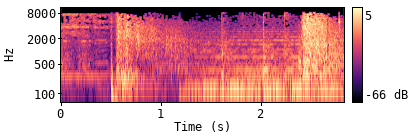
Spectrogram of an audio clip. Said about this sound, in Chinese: 几个月之后，克丘村枪声四起，凌晨2点，19岁的巴兹吓坏了。持续3天的枪林弹雨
